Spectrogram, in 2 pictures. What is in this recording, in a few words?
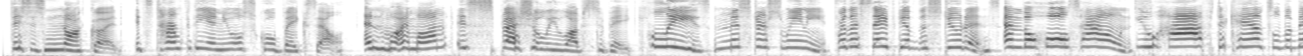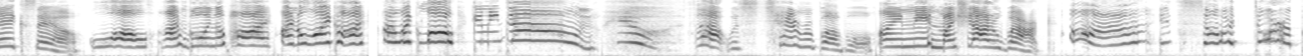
Animation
